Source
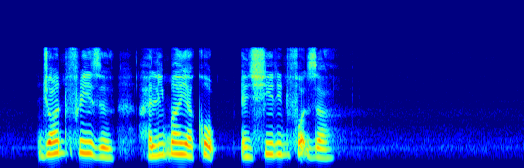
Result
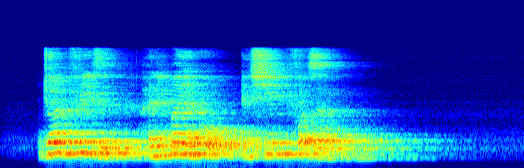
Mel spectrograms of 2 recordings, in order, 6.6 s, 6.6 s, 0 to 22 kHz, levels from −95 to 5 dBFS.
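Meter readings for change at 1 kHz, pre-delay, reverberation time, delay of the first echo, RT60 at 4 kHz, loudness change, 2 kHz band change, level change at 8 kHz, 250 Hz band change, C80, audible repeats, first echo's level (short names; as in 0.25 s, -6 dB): +7.0 dB, 30 ms, 2.0 s, none, 1.1 s, +7.5 dB, +6.0 dB, n/a, +9.0 dB, -1.0 dB, none, none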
